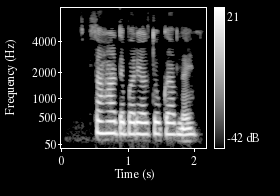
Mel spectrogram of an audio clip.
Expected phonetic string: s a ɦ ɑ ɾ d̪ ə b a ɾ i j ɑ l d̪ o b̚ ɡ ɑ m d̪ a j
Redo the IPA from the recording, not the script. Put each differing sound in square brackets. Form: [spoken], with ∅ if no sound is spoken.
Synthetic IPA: s a ɦ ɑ ɾ d̪ ə b a ɾ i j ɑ l [t̪] o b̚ ɡ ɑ m d̪ a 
